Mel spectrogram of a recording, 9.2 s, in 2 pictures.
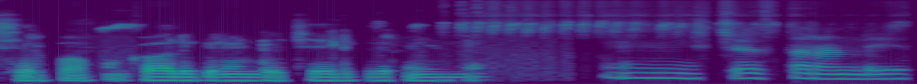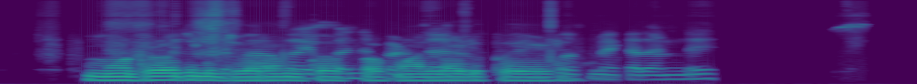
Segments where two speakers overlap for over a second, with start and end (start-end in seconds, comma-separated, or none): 5.4-7.4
